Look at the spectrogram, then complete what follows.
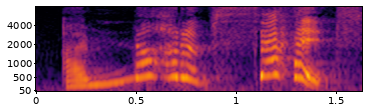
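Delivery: very high, piercing, shrill voice. [name] answers Kim, in a shrill voice. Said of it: "[name] says shrilly".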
